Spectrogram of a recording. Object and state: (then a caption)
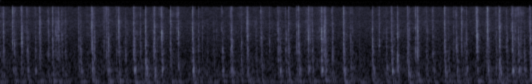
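Laptop keyboard being typed on. Fingertips type rapidly on the plastic keycaps of a backlit MacBook Pro keyboard set in an aluminum body. A dense run of quick, light clicks and taps follows, each with a short bright tick and a faint low thud.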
